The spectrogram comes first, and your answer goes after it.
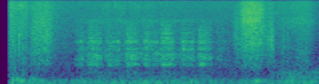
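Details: German Shepherd dog panting: rapid, rhythmic breathy huffs about three per second, steady throughout with a low rumbling background.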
